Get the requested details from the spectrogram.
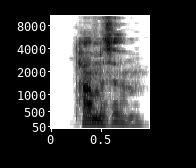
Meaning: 1. A hard, full-fat Italian cheese from Parma or its neighboring province Reggio Emilia 2. A similar cheese produced elsewhere 3. Money
- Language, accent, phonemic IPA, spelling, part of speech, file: English, Australia, /ˈpɑːməzən/, parmesan, noun, En-au-parmesan.ogg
